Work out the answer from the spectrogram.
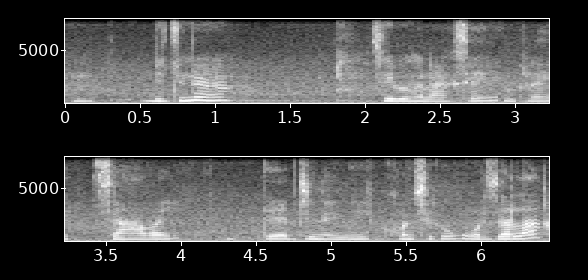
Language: Bodo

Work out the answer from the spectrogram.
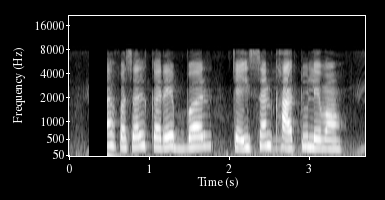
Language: Chhattisgarhi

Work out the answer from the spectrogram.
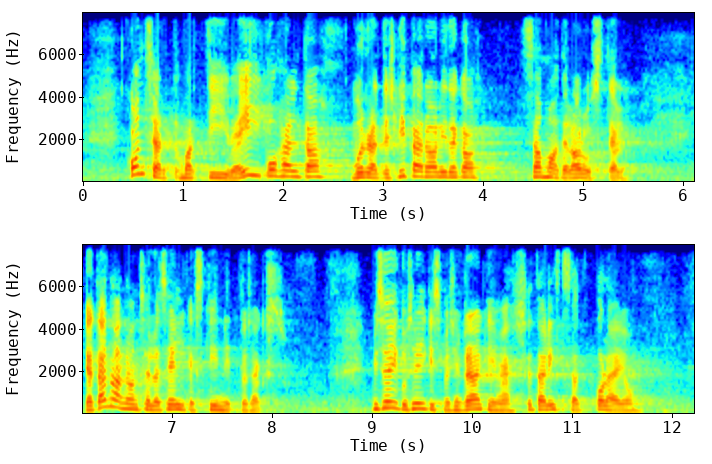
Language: Estonian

